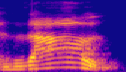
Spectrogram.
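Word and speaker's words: ذال: দাল খুব নরম হবে জাল জাল জাল জাল না জাল না জাল জাল এই দাঁতের আগাটা উপরের দাঁতের যে আগাটা আছে এটা জিহ্বার আগার সাথে মিশবে ঠিক সেম সা এর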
